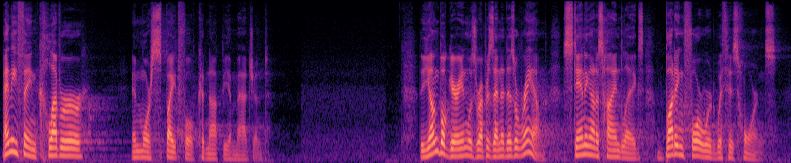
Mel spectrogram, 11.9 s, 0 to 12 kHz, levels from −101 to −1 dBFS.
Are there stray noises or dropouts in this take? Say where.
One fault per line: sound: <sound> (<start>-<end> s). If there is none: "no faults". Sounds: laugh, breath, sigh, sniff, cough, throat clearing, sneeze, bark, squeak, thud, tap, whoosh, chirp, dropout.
no faults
